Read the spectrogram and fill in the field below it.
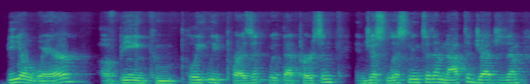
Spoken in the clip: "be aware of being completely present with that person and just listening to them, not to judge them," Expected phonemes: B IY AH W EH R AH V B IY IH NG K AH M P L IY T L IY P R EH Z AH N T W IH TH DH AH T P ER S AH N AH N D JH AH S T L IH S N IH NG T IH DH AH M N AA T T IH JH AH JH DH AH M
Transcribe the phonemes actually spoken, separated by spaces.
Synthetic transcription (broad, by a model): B IY AH W EH R AH V B IY IH NG K AH M P L IY T L IY P R EH Z AH N T W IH DH AH T P ER S AH N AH N JH AH S T L IH S N IH NG T IH DH AH M N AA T T IH JH AH JH DH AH M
